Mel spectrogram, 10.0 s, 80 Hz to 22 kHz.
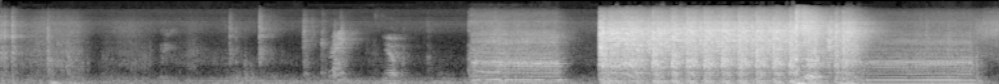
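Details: Chevette with V6 and fresh drivetrain, first startup: rough lumpy idle with uneven popping, two adjacent dead cylinders, suspected crossed spark plug wires.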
